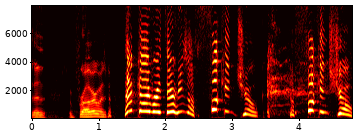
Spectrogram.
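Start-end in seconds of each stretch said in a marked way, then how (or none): 1.1-4.8 very high, loud, squeaky cartoon voice. Retelling what he said in front of everyone, in a Mickey Mouse voice. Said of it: "sounded like Mickey Mouse".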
